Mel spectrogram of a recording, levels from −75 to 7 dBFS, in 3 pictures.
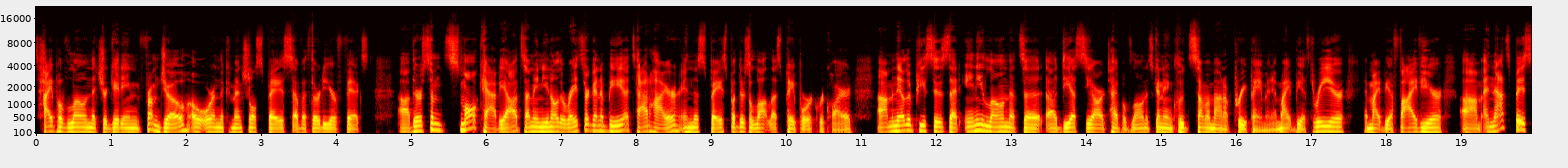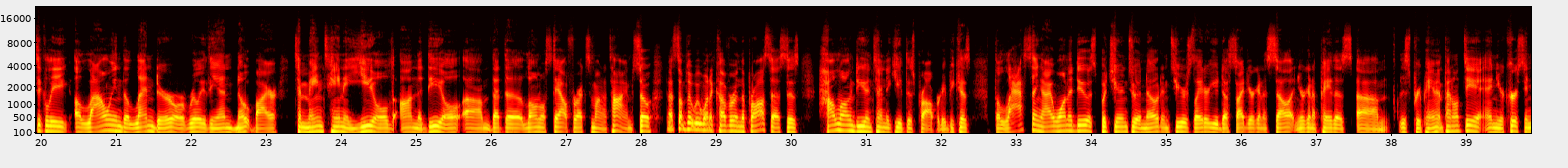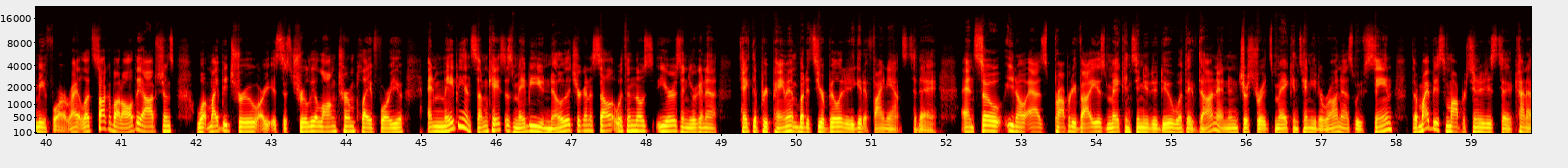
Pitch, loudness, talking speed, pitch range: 105 Hz, -18 LUFS, 260 wpm, 100-120 Hz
